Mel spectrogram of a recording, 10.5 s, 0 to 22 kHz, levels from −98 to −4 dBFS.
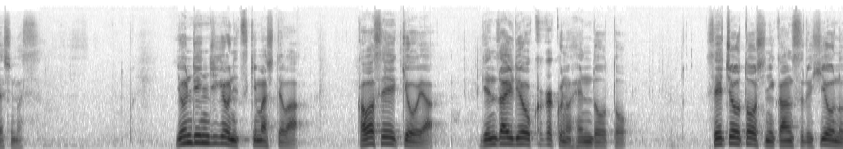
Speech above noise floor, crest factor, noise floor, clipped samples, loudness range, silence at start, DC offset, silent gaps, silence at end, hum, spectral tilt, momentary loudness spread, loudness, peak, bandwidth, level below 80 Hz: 39 dB; 18 dB; -65 dBFS; under 0.1%; 2 LU; 0 s; under 0.1%; none; 0 s; none; -6 dB/octave; 11 LU; -27 LUFS; -10 dBFS; 16.5 kHz; -74 dBFS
